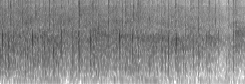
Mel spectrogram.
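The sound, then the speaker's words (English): A crowd applauds steadily, with dense, bright clapping that holds an even loudness throughout and no voices rising above it. “So if we're going to, it's easy to applaud that.”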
